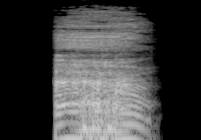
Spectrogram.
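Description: A single deep, rumbling grunt-like animal call lasts about a second, loud and close, with a rough, throaty texture and nothing else around it.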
